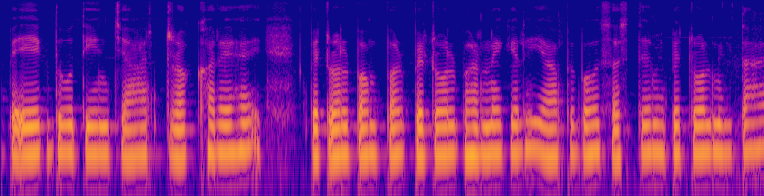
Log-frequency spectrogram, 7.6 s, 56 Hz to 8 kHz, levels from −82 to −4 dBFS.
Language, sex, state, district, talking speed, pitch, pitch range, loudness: Hindi, male, Bihar, Vaishali, 170 wpm, 165 Hz, 160-170 Hz, -28 LUFS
